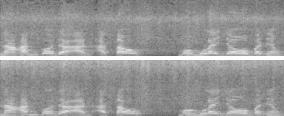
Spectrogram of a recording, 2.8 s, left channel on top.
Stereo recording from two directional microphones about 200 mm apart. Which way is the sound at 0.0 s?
15° left (ahead or behind).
